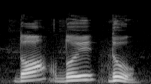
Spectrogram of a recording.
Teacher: জিব্বার গোড়ার কিনারা উপরের মারিদাতের গোড়া লাগবে। দ জবর আসলে আকার প্রকাশ পাবে না।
